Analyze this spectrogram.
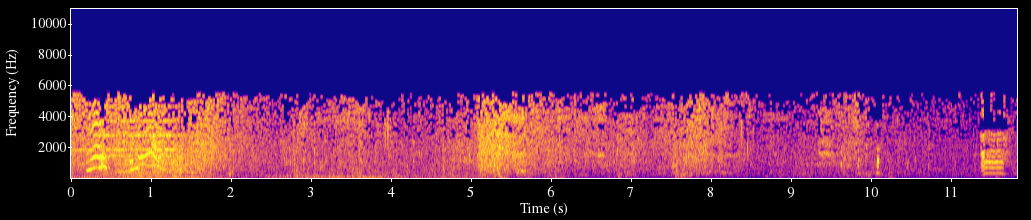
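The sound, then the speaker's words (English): A small boat rides rough ocean waves, with steady surf and splashing washing around it, a low rumble at the start, and a few short clucking calls like a chicken's breaking through. “I board my boat!”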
